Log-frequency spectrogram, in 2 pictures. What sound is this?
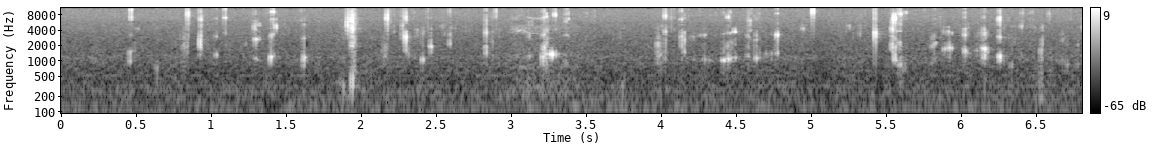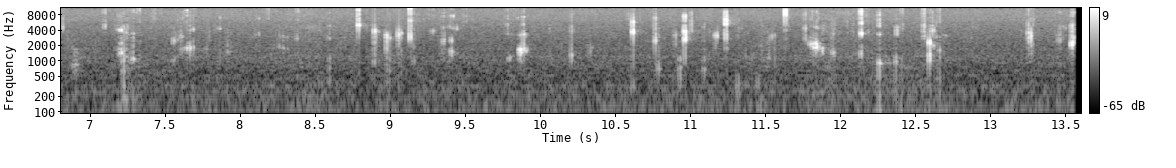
Sample of myself sloshing around some water into my AKG condenser mic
